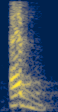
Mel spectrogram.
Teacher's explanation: تجد بأن المخرج قد انقفل تماما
